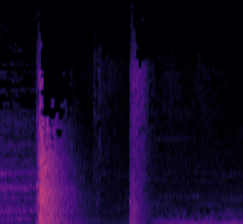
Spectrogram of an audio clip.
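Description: Two heavy thumps: the first loud and ringing out for about half a second, the second weaker about a second later. A low music drone comes back after them.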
